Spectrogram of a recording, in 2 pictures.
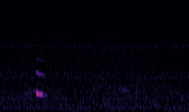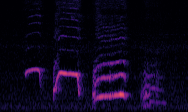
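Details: Kiri, an elderly pet dog, whimpers while waiting for its owner to come home. One faint short whine comes first, then after a pause four high, wavering, nasal whines follow in quick succession over quiet room hiss.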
